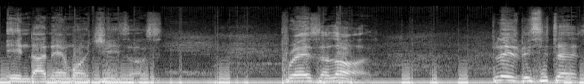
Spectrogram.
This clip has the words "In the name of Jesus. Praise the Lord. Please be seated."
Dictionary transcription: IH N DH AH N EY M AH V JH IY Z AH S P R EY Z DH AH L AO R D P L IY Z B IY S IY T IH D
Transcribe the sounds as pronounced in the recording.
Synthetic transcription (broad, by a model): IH N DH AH N EY M AH V JH IY Z AH S P R EY Z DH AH L AO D P L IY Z B IY S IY T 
